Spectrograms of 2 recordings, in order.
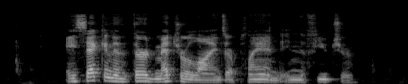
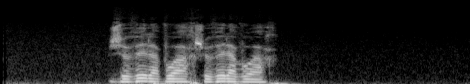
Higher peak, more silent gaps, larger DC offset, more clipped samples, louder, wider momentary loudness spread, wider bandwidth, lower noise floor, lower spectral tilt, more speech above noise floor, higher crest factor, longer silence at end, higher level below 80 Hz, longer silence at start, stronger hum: second, -6 dBFS vs 0 dBFS; neither; neither; neither; second, -27 LUFS vs -13 LUFS; first, 11 LU vs 7 LU; first, 11.5 kHz vs 7.8 kHz; first, -59 dBFS vs -55 dBFS; second, -4 dB/octave vs -6 dB/octave; second, 32 dB vs 43 dB; first, 22 dB vs 16 dB; second, 0.55 s vs 1.75 s; second, -64 dBFS vs -34 dBFS; second, 0.65 s vs 1.1 s; neither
